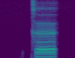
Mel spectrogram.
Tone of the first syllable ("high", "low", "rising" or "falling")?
high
